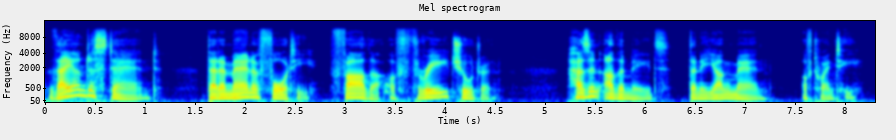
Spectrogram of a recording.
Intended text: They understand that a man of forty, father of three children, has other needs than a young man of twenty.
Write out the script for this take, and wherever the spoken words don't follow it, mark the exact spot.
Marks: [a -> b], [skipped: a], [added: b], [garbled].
They understand that a man of forty, father of three children, [has -> hasn't] other needs than a young man of twenty.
